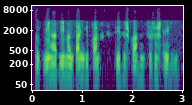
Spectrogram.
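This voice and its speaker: A middle-aged man giving an earnest personal faith testimony as a guest, speaking haltingly and repeating words when moved. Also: lowish voice, level tone, vocal fry, dry recording. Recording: phone-like, narrow and dry.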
